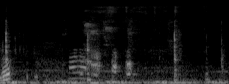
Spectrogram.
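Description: Hens clucking, a few short soft calls about a second in.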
